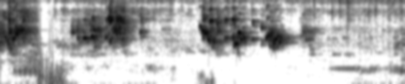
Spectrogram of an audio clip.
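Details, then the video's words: Cheerful pet budgies chatter in quick warbling phrases of twittering, squeaky chirps, separated by brief pauses. Soft low knocks sound underneath. "Budgie Chirping Sounds: Happy Birds"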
